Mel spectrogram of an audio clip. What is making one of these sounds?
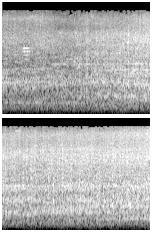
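A combine harvester engine rumbles steadily nearby, growing louder as it approaches.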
